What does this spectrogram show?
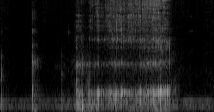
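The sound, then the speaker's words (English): A couple of small clicks, then a drawn-out, noisy slurp of a sip lasting just over a second, with a raspy, throaty edge; no one talks. “I need another sip of this.”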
